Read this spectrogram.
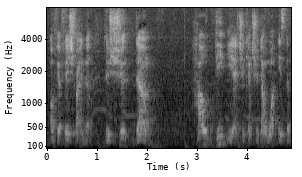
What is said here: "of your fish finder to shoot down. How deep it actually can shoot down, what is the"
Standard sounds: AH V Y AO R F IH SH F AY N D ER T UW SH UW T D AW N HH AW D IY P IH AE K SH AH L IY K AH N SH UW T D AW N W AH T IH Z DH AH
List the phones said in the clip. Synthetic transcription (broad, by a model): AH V Y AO F IH SH F AY N D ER T UW SH UW T D AW N HH AW D IY P IH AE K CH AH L IY K AH N SH UW T D AW N W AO T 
